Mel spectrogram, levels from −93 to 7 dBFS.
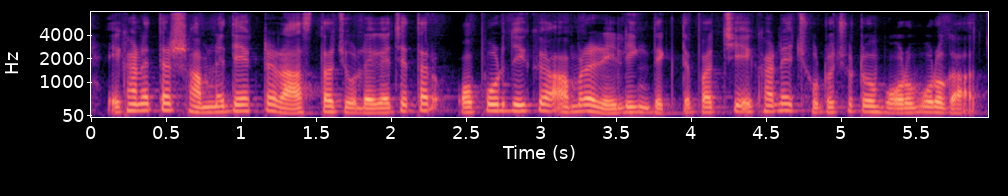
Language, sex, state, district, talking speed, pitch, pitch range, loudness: Bengali, male, West Bengal, Jalpaiguri, 210 wpm, 155 Hz, 140-180 Hz, -17 LUFS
